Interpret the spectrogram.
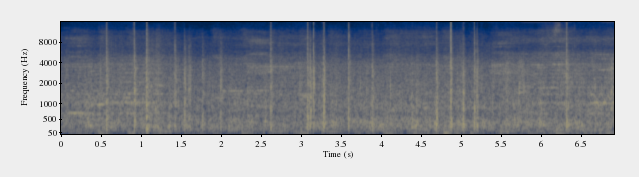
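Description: Aerial fireworks going off: many sharp cracks and pops in quick, irregular succession over a steady rumble, from shells bursting and crackling stars.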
